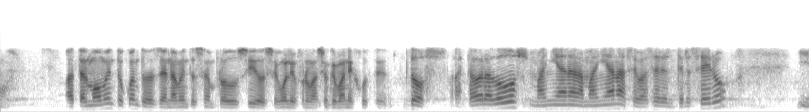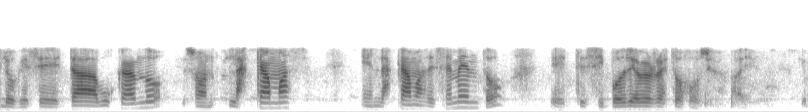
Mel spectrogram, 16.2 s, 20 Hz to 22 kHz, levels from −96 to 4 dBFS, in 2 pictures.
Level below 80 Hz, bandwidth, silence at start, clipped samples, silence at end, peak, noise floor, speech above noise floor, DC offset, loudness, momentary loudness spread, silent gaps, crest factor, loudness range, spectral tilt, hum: under -90 dBFS; 4 kHz; 0 s; under 0.1%; 0 s; -12 dBFS; -67 dBFS; 32 dB; under 0.1%; -34 LUFS; 18 LU; none; 24 dB; 5 LU; 4.5 dB/octave; none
